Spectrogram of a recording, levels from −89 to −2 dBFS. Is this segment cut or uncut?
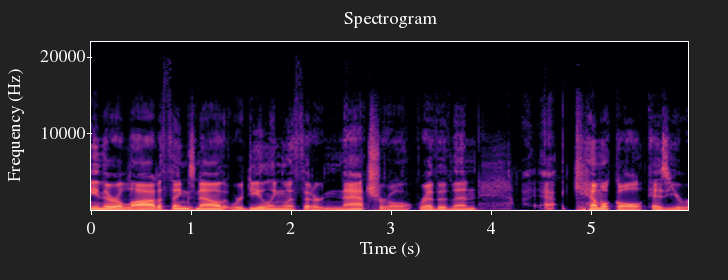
uncut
